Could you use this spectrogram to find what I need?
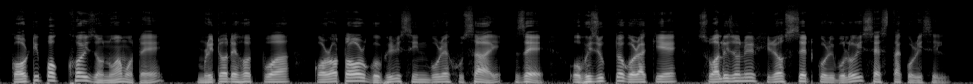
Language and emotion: Assamese, neutral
